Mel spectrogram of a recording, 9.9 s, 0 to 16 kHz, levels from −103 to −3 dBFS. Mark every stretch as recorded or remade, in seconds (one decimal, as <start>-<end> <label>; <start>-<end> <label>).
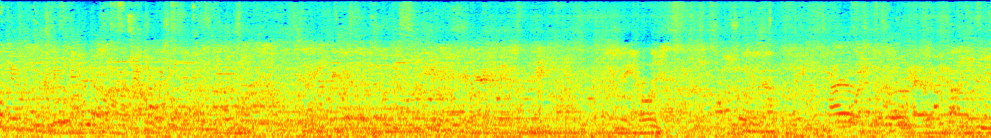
0.0-4.9 recorded; 4.9-7.1 remade; 7.1-9.0 recorded; 9.0-9.5 remade; 9.5-9.9 recorded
